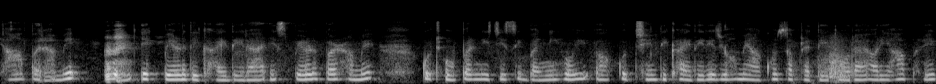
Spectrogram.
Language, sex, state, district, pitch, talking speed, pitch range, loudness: Hindi, male, Chhattisgarh, Balrampur, 230 Hz, 235 wpm, 215-240 Hz, -21 LUFS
